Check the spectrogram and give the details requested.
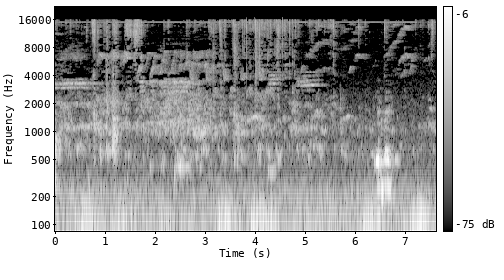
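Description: Small birds chirping faintly, with an uneven low rumble of wind on the microphone. A short pitched call stands out about six and a half seconds in.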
